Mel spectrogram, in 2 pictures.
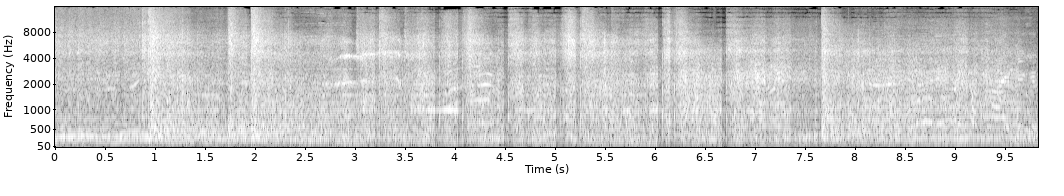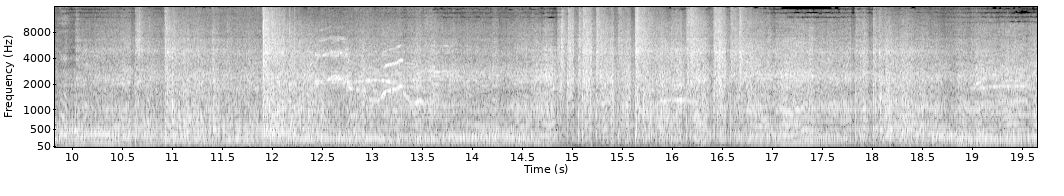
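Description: Fireworks bang and crackle nearby.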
